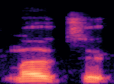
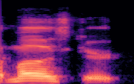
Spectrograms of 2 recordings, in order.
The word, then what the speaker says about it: Mostert: Hey, I drafted your running back, Mozart. I got good meds. Mozart? Try to say his name. Raheem Mostert? Yeah, Mostert.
